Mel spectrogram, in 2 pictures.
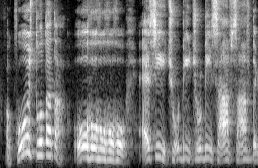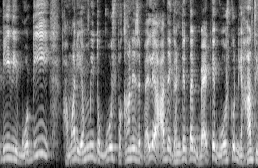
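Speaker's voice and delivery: slow, high, relishing drawl; boasting about her father's meat, savoured; savouring. Acted. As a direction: linger over the memory lovingly.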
